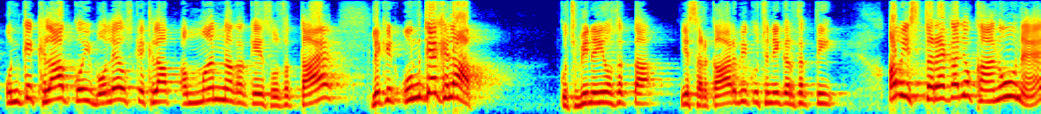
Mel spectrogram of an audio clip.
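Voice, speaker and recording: A man's voice: very high voice, a bit bright. A man delivering an impassioned political commentary monologue as a commentator, full of rhetorical questions.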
